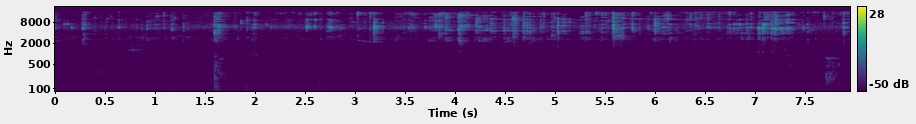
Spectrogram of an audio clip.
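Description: Faint crinkly rustling with scattered small clicks: onion slices and crisp lettuce leaves being handled and laid on a plate.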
